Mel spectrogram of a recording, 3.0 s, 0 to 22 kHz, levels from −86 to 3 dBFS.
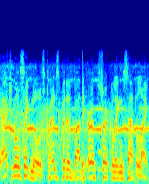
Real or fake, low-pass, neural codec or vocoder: real; 7.2 kHz; none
